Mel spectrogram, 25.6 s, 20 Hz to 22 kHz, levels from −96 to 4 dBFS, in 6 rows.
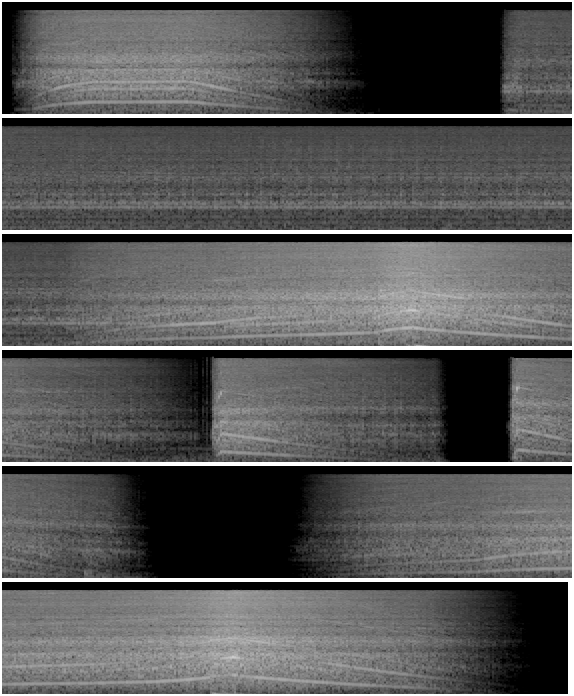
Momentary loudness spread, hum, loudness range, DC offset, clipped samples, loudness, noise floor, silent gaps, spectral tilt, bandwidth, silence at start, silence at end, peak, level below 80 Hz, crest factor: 25 LU; none; 22 LU; under 0.1%; under 0.1%; -21 LUFS; under -90 dBFS; 16.19-16.60 s, 18.28-19.24 s; 1.5 dB/octave; 16 kHz; 0.15 s; 0.75 s; -4 dBFS; -62 dBFS; 24 dB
